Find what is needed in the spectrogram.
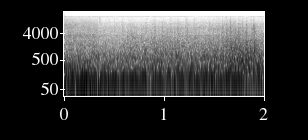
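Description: Steady low drone of an airliner's engines heard inside the cockpit in flight.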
